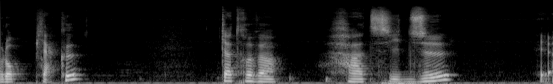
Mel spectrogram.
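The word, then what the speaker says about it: 六百: Attention, prononciation ropyaku.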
